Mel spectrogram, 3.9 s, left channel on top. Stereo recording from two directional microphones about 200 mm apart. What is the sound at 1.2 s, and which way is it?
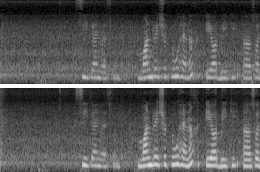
Speech, 50° right (ahead or behind).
